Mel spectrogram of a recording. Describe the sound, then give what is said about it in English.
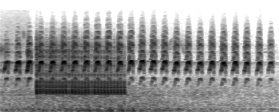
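A young fledgling flicker calls in a fast, even series of sharp notes, about a dozen and a half, with a harsher buzzy chatter overlapping the first half, fairly loud. “The best thing you can do for the young flicker, and other fledgling birds too, is to give the bird some space.”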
